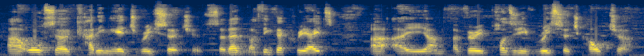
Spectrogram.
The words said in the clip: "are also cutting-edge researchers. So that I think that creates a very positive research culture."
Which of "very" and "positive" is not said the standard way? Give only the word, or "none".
none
